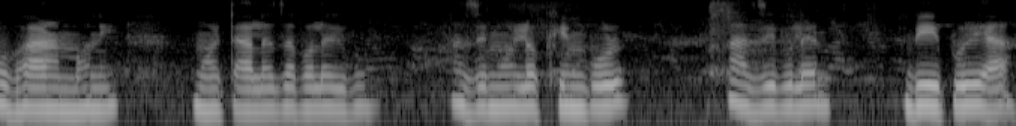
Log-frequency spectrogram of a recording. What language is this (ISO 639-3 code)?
asm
